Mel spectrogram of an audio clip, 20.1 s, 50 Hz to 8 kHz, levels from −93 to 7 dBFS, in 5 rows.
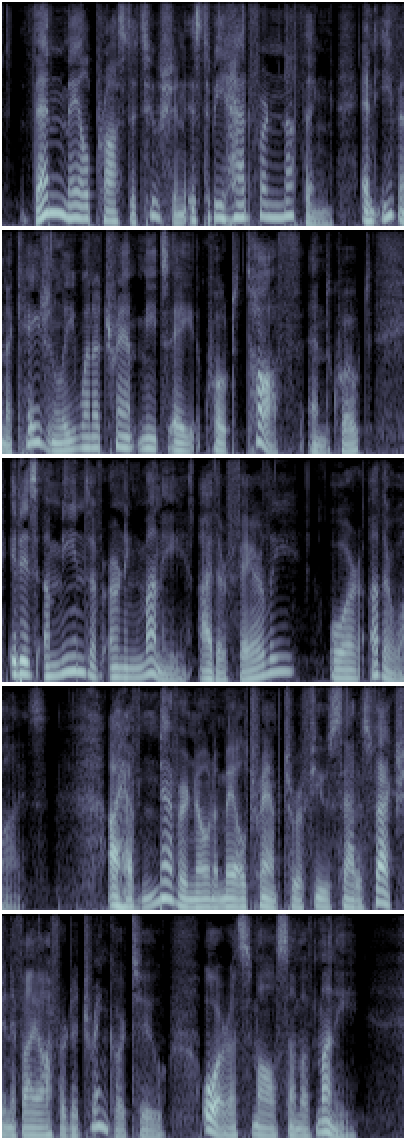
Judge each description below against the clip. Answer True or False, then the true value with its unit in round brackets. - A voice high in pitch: False (110 Hz)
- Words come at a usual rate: True (155 wpm)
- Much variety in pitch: True (8.4 semitones)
